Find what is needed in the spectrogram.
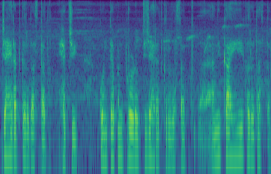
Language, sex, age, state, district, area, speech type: Marathi, male, 18-30, Maharashtra, Sangli, urban, spontaneous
